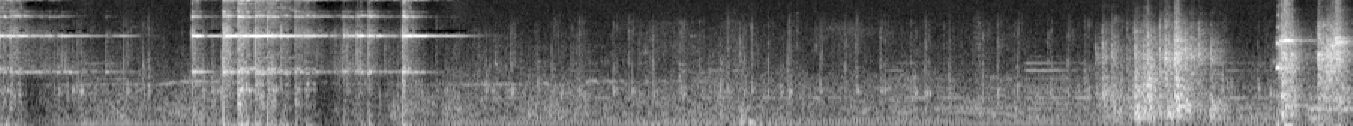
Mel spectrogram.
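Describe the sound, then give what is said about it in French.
An apartment doorbell ringing: a bright, metallic bell tone sounds for about two seconds, followed by quieter scattered noises and a few faint clatters near the end. “La mère va sonner à la porte de gauche.”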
